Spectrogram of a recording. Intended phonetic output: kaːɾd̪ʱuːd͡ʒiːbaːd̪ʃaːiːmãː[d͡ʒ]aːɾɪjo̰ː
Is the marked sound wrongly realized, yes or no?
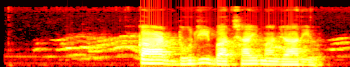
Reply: no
